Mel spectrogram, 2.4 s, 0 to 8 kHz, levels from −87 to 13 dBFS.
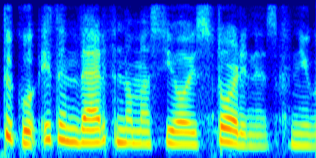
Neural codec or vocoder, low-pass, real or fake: codec, 16 kHz in and 24 kHz out, 0.9 kbps, LongCat-Audio-Codec, four codebook decoder; 7.2 kHz; fake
